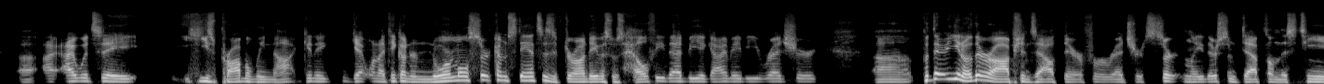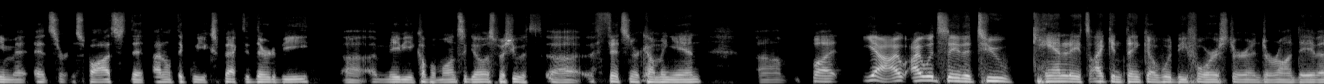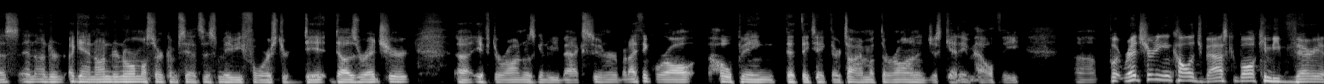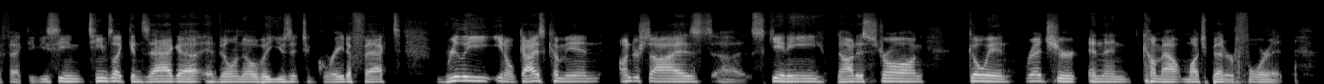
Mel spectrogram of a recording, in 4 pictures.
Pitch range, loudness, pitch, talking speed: 115-135 Hz, -21 LUFS, 120 Hz, 200 wpm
